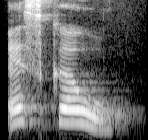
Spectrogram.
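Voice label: "ску", Komi, female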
